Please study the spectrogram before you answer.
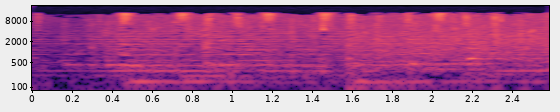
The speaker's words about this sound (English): One beaver dealing with a particularly large branch is joined by another. The water ripples all around as the branches towed off across the pond.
